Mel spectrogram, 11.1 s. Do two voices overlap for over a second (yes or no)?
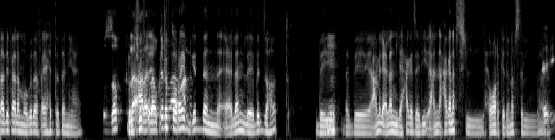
yes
